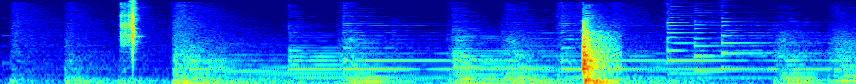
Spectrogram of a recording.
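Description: Background music with two sharp clacks of a xiangqi app's piece-moving sound effect: a lighter one just over half a second in and a louder one about three seconds in.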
